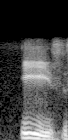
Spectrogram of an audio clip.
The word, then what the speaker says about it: Ys: Ease. It's spelled Y-S.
